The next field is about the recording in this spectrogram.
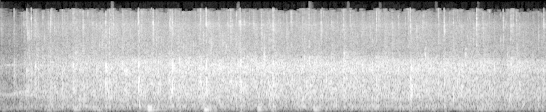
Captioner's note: audience applauding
